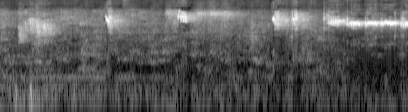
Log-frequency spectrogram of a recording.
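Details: Reed warbler training recording with harsh notes: scattered short chirps and scratchy high phrases separated by pauses, ending in a sustained buzzy, rasping note. Faint background hum.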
